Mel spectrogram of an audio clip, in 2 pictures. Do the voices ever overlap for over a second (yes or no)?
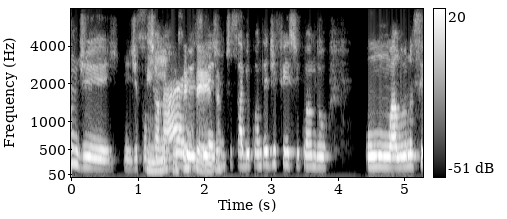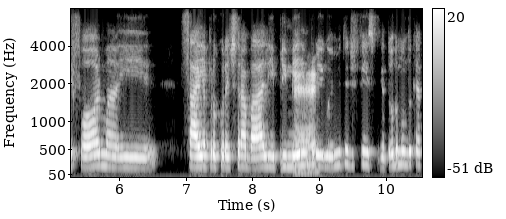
yes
